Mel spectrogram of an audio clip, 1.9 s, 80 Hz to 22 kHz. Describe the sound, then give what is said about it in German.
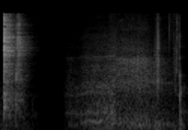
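A sharp rattle of dice, then a brief pause before they tumble and clatter across a hard tabletop, ending with a couple of distinct clicks as they settle. Fairly quiet, no voices. “dann würfel ich das und jetzt liegt hier eine 2 und eine 9”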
